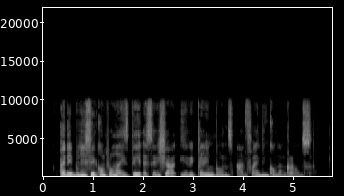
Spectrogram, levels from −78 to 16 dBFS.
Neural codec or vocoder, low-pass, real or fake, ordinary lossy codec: codec, 16 kHz in and 24 kHz out, 1.1 kbps, FireRedTTS-2 codec; 9.9 kHz; fake; none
